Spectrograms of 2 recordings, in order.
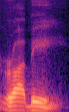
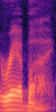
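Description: First: The word is said the older traditional way. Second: The word is said the common modern way. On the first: This is the original form that almost no one uses. "the correct pronunciation is rabbi" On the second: This is how most people say it today. "We call it rabbi"

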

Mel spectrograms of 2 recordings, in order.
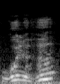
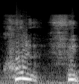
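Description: First: The second syllable starts with an h sound. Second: The second syllable starts with an f sound. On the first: The speaker calls it right. "Hu orada Allah" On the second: The speaker calls it wrong. "kulfü diyor"

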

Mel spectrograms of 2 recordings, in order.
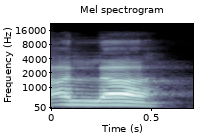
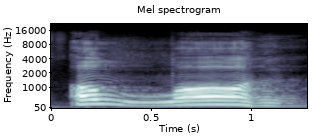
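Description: First: The l is thin and no final h sounds. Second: The l is full and a final h sounds. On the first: The speaker calls it wrong. "Some people recite the lam in a thin tone. They say Allah. And they even don't recite the ha" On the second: The speaker calls it right. "Make sure you mention the ha at the end"

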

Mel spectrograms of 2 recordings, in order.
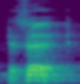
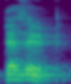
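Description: First: The stress is on the second syllable. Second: The stress is on the first syllable.

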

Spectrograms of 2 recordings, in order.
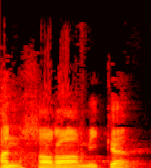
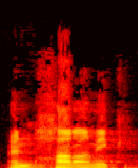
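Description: First: The word ends with a pronounced final vowel. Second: The word ends without its final vowel.

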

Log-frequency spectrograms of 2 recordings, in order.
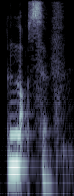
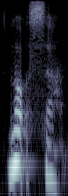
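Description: First: The phrase is said lightly, without stress. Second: The phrase is reduced to lotsa. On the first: "Lots of is the unstressed version" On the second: "the even more unstressed version is lotsa"

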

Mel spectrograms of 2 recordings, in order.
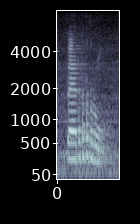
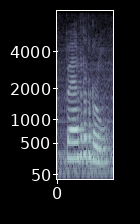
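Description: The two takes are said the same way.

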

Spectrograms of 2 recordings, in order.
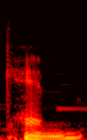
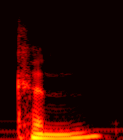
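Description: First: The vowel is full and open, like 'Ken'. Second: The vowel is a short, weak schwa. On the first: The speaker calls it wrong. "no es can, ese es el novio de Barbie" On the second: The speaker calls it right. "Muy corta, esto es una schwa"

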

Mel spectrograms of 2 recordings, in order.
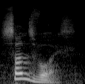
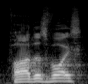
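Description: First: It is said in a higher, younger voice. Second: It is said in a lower, deeper voice.

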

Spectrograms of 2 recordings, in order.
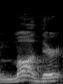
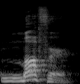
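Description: First: The middle consonant is a th sound. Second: The middle consonant is an f sound. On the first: The speaker calls it right. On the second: The speaker calls it wrong.

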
